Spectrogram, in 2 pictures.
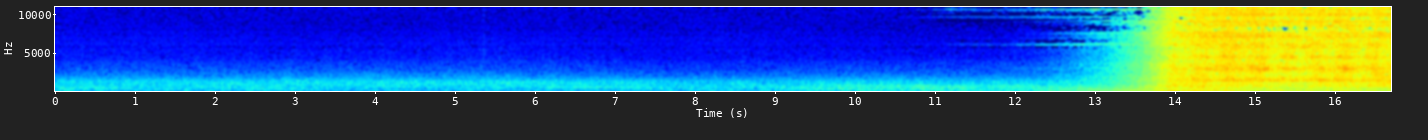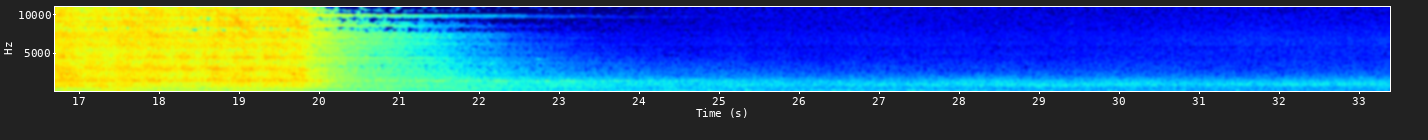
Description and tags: highspeed train passing
A track for all you trainspotters! An ICE fasttrain passing Montabaur / Germany station with quiete a speed.
Makes a pretty spooky sound, as the train seems to come out of nowhere, especially as the tunnel exit wasn´t far from the place, where the recording was done.
Sony PCM-M10 recorder.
